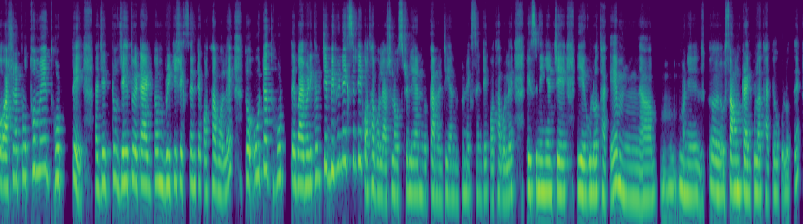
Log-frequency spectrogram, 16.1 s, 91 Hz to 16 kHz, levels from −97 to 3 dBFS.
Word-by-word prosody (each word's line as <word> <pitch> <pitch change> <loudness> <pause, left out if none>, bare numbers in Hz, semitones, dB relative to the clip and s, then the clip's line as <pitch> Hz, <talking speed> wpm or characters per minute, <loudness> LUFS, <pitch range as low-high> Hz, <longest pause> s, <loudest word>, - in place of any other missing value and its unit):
আসলে 255 +4 -2
১ম 275 +4 0
এ - - +2 0.2
ধরতে 265 -1 +2 0.3
অ্যা 220 - 0
যেট্টু 235 +2 0
যেহেতু 240 +1 +5
এটা 235 +1 +4
একদম 240 +3 -1
ব্রিটিশ 230 +1 +2
অ্যাক্সেন্টে 230 0 -1
কথা 195 +3 -2
বলে, 190 +4 -2 0.3
তো 260 - +4 0.2
ওটা 285 +3 +3 0.2
ধরতে 265 +1 -3
বা 230 - +5
আমেরিকান 230 +4 +1
যে 340 - +5
বিভিন্ন 350 +4 +1
অ্যাক্সেন্ট 385 0 -3
এই 380 - -2
কথা 195 +4 -1
বলে 185 -2 -2
আসলে 190 +3 -3
অস্ট্রেলিয়ান 185 +1 -3
ও - - -8
কানাডিয়ান 175 0 -4
মানে 185 -1 -5
অ্যাক্সেন্ট 180 0 -12
এ - - -10
কথা 165 +2 -6
বলে। 170 +2 -2 0.3
listening 200 -1 +4
এর 195 - +3
যে 195 - +7 0.4
ইয়েগুলো 190 0 +5
থাকে 180 +1 -3
উম 175 -4 0 0.2
আ - - -1 0.4
উ - - -5
উ 210 +1 -3
মানে 185 -1 +1 0.4
অ - - +2 0.3
সাউন্ড 200 -1 +5
ট্র্যাক 185 -2 +4
গুলা 190 -2 +1
থাকে 175 0 -7
ঐগুলোতে। 220 +3 -8
210 Hz, 185 wpm, -24 LUFS, 185-240 Hz, 0.4 s, যে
